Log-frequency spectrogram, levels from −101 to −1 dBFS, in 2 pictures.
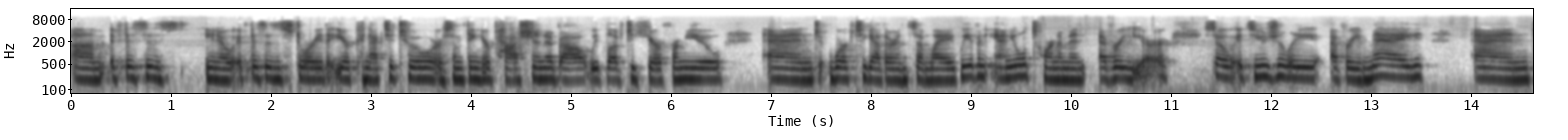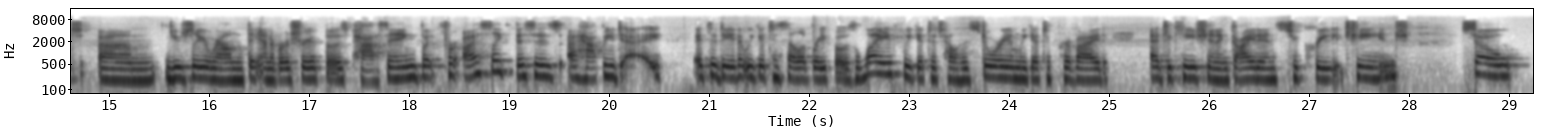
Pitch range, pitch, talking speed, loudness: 190-220 Hz, 200 Hz, 185 wpm, -21 LUFS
